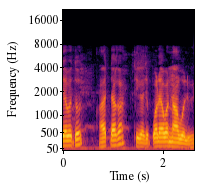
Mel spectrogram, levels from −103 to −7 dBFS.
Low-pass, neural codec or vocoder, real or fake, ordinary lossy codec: none; none; real; none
